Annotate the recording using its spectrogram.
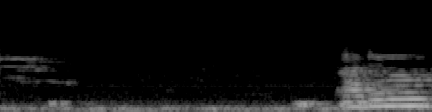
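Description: A brief pause in a woman's speech through a public-address system, with a low steady background rumble and a faint short higher-pitched sound at the very start. Her amplified voice resumes near the end.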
